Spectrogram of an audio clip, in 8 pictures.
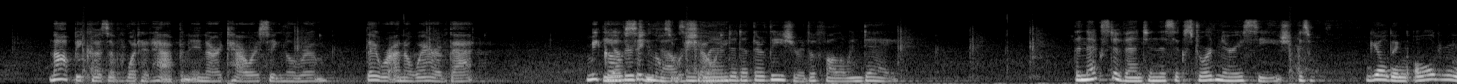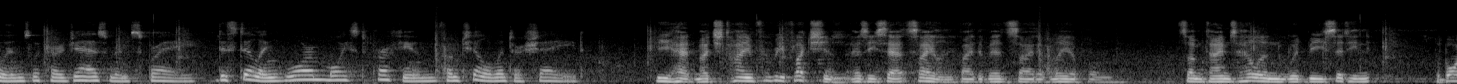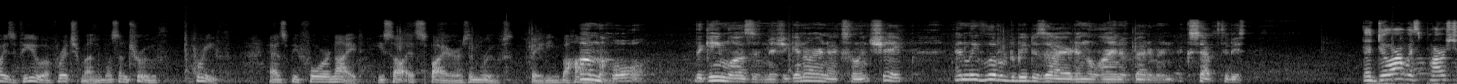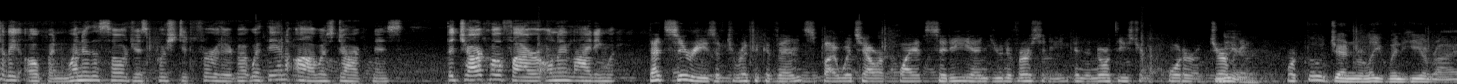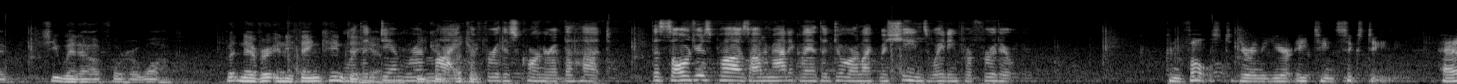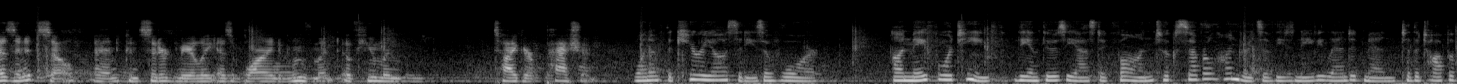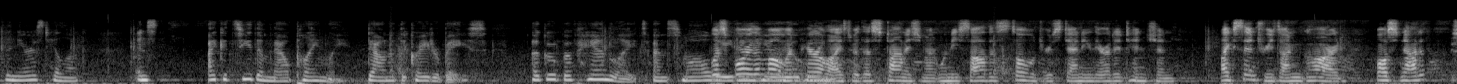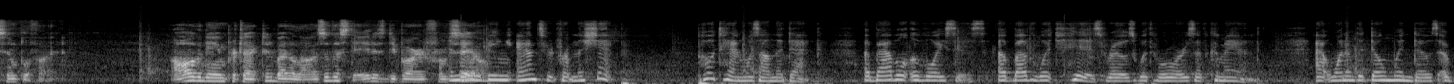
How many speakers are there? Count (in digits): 8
